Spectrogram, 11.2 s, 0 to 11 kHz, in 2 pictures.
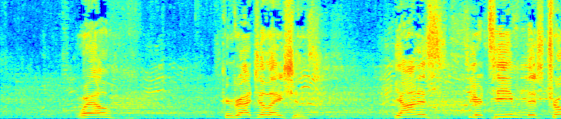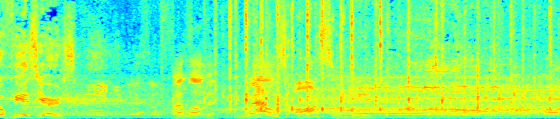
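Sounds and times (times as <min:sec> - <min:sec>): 
speech: 0:00.8 - 0:01.3, 0:02.2 - 0:03.2, 0:03.9 - 0:06.5, 0:07.3 - 0:09.6
thin scattered crowd applause at trophy presentation: 0:07.4 - 0:11.2.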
